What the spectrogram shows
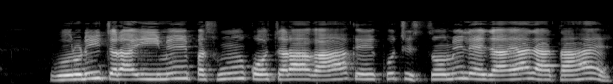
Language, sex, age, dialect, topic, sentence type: Hindi, female, 31-35, Awadhi Bundeli, agriculture, statement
